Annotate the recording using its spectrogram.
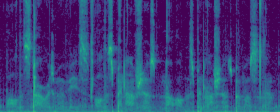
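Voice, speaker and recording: Someone speaks in a whisper. Noticeable noise sits in the background. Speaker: ASMR content creator. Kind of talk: ASMR whispered ramble. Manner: whispered, soft-spoken.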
